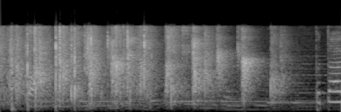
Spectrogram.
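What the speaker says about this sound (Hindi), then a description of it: "तालियां बजाओ।" Scattered children clapping their hands in a classroom-style gathering, a burst of uneven, sharp claps close by that thins out to a few separate hand slaps near the end.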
